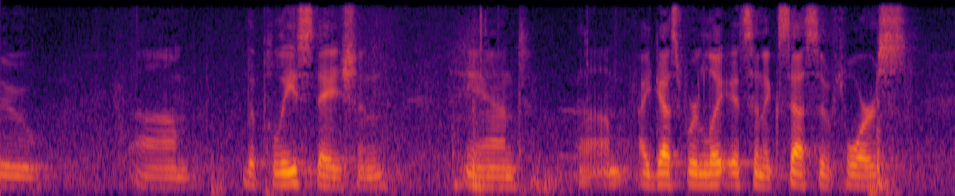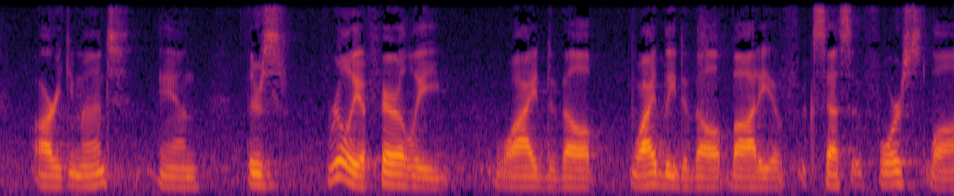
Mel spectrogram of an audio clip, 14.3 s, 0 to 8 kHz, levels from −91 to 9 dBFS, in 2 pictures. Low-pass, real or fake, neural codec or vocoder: 7.2 kHz; real; none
